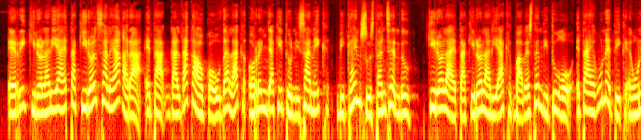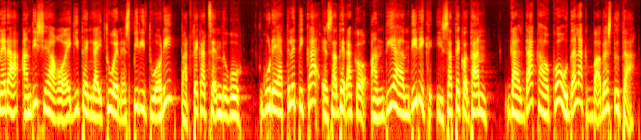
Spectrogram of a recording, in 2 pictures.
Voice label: locutora euskera basque voiceover; locutora vasca

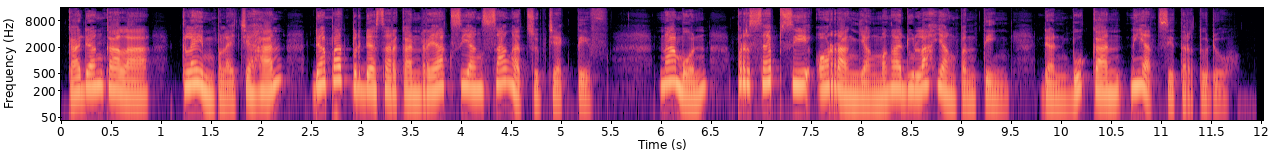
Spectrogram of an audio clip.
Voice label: locutora indonesia indonesian bahasa voiceover; locutora nativa indonesia

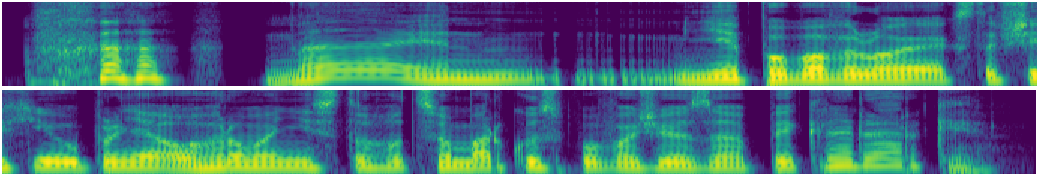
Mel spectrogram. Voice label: czech voiceover locutor checo; Locutores checos de doblaje de series

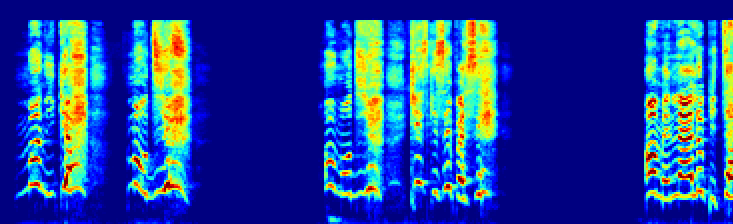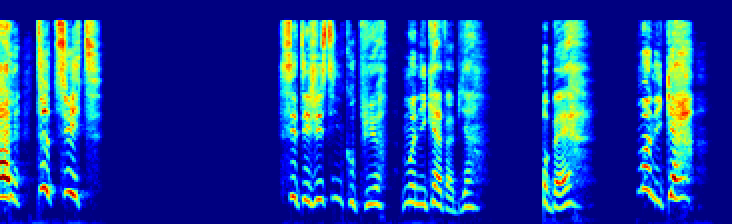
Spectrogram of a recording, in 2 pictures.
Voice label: locutora francesa french voiceover

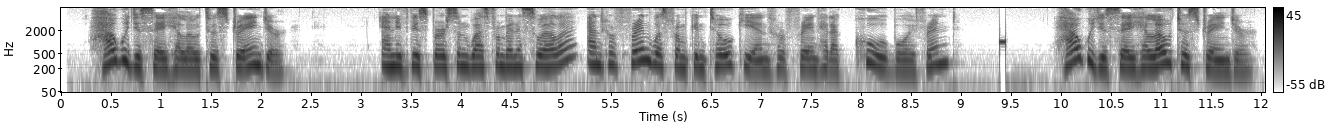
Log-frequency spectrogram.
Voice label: english mexican voiceover

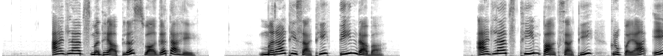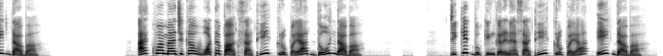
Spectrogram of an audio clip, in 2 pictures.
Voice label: marathi voiceover locutora india

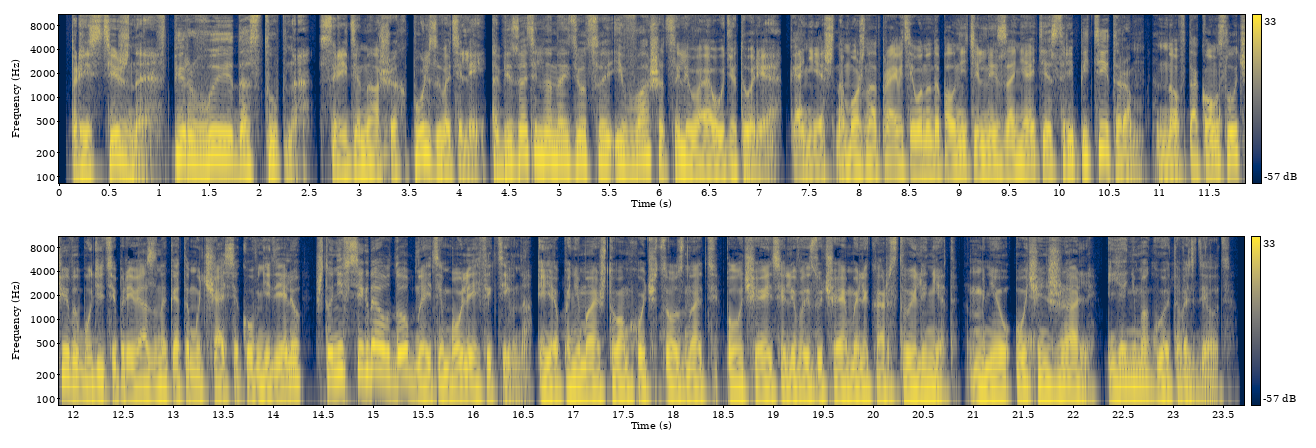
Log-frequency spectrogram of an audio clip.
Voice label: russian male voiceover locutor ruso

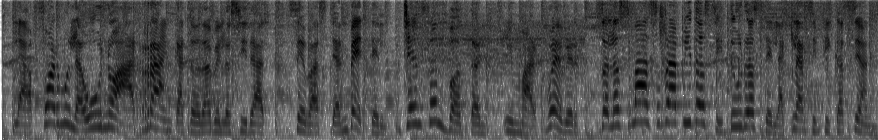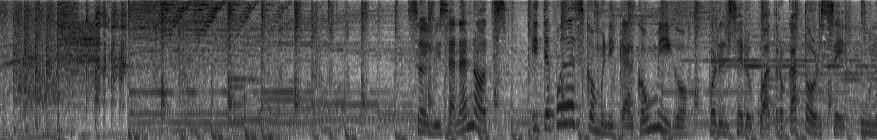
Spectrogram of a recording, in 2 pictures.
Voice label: locutora venezuela venezuelan voiceover; locutora venezolana

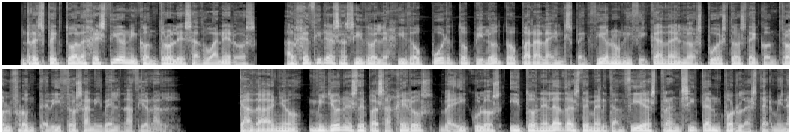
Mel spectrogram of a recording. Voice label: locutor Spanish voiceover

